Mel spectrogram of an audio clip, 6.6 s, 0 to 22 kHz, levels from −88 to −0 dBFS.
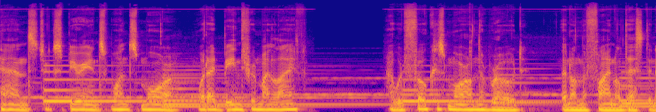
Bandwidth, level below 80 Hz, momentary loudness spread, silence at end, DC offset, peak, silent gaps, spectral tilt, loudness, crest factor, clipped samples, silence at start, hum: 17 kHz; -20 dBFS; 14 LU; 0 s; under 0.1%; 0 dBFS; none; -5.5 dB/octave; -12 LUFS; 12 dB; under 0.1%; 0 s; none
